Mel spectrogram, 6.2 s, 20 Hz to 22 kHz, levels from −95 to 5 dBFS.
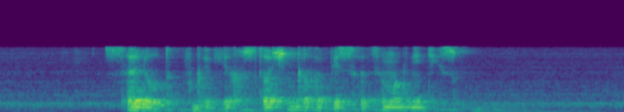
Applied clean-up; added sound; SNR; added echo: none; none; none; reverberation time 0.8 s.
